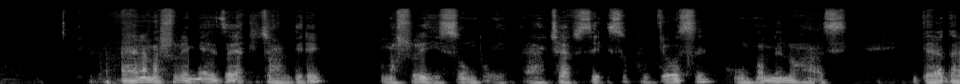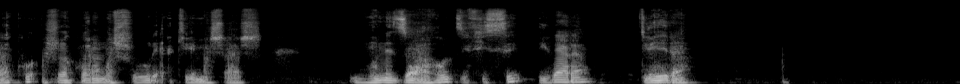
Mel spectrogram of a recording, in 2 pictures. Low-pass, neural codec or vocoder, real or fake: 14.4 kHz; codec, 44.1 kHz, 3.4 kbps, Pupu-Codec; fake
